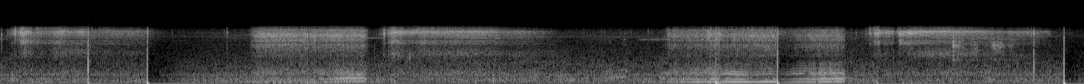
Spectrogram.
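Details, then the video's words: Bubba, a pit bull, snores while sitting in a chair on a camping trip: long, rasping, droning snore bursts of a second or more, separated by brief quiet breaths, with a few sharp clicks between. "Bubba the pitbull snoring"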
